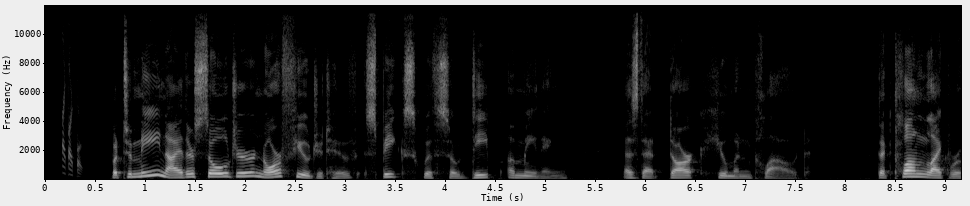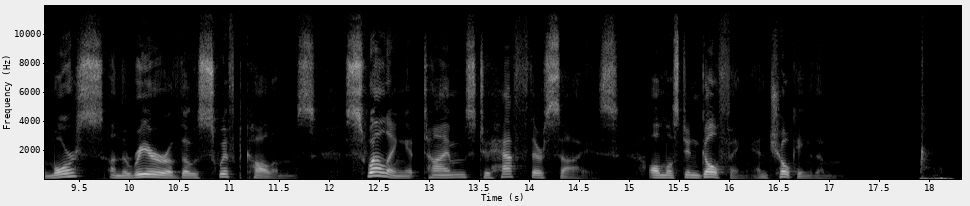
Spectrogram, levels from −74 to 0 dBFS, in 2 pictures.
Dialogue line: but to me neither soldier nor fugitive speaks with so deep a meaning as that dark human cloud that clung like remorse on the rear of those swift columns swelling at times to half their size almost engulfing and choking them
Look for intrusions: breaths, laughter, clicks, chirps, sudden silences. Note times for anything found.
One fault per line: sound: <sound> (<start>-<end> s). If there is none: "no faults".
sound: chirp (0.2-0.4 s)
sound: whoosh (17.9-18.3 s)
